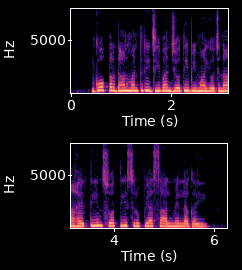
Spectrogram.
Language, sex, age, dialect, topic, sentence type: Magahi, female, 25-30, Western, banking, question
